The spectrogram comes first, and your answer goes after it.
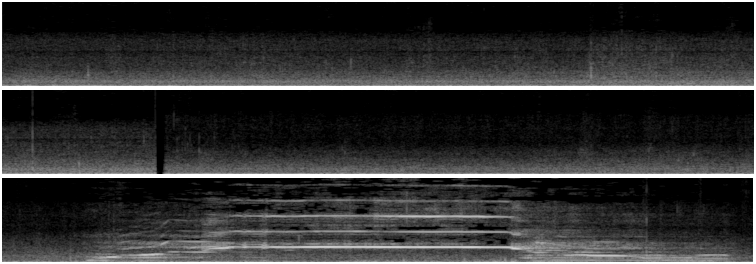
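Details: A bull elk standing in water with a large group of elk answers another bull's call with a bugle after a quiet stretch of low rumbling noise, climbing from a low groan into a sustained, shrill whistle, then dropping into coarse grunts.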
